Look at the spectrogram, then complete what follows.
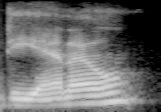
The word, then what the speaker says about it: Di'Anno: Tell you also, I just read this morning, Paul Di'Anno, I believe is the way you pronounce his last name, Di'Anno.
